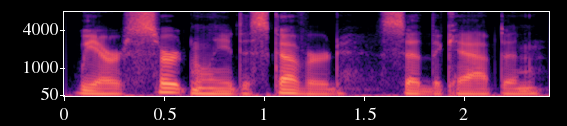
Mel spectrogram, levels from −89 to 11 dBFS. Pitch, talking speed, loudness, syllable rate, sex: 100 Hz, 175 wpm, -18 LUFS, 6.2 syllables/s, male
